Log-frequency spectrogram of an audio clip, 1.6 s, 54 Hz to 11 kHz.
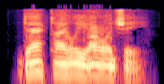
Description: Search Result for " dactyliology" : The Collaborative International Dictionary of English v.0.48: Dactyliology \Dac*tyl`i*ol"o*gy\, n. [Gr. dakty`lios finger ring + -logy.]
